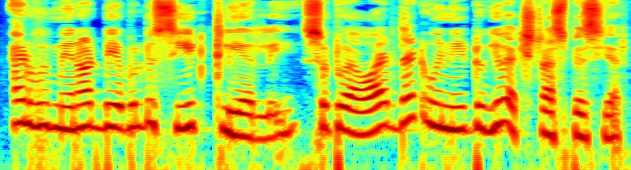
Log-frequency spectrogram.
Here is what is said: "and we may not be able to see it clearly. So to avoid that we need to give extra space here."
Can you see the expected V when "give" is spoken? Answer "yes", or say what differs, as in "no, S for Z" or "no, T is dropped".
yes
